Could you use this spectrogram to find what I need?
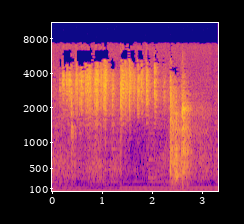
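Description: Dice rattle and clatter during a craps game at a gambling table, first as many quick light clicks, then as one louder, fuller clatter near the end.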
